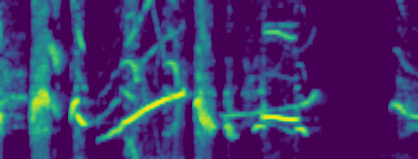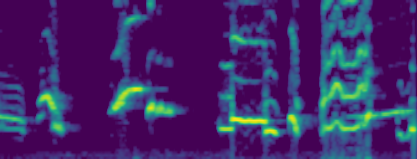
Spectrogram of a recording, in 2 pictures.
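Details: Persistent calls from a female oriental magpie-robin toward a male: a clear upslurred whistle among scratchy chatter, then choppy bursts of buzzy chirps and squawks.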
